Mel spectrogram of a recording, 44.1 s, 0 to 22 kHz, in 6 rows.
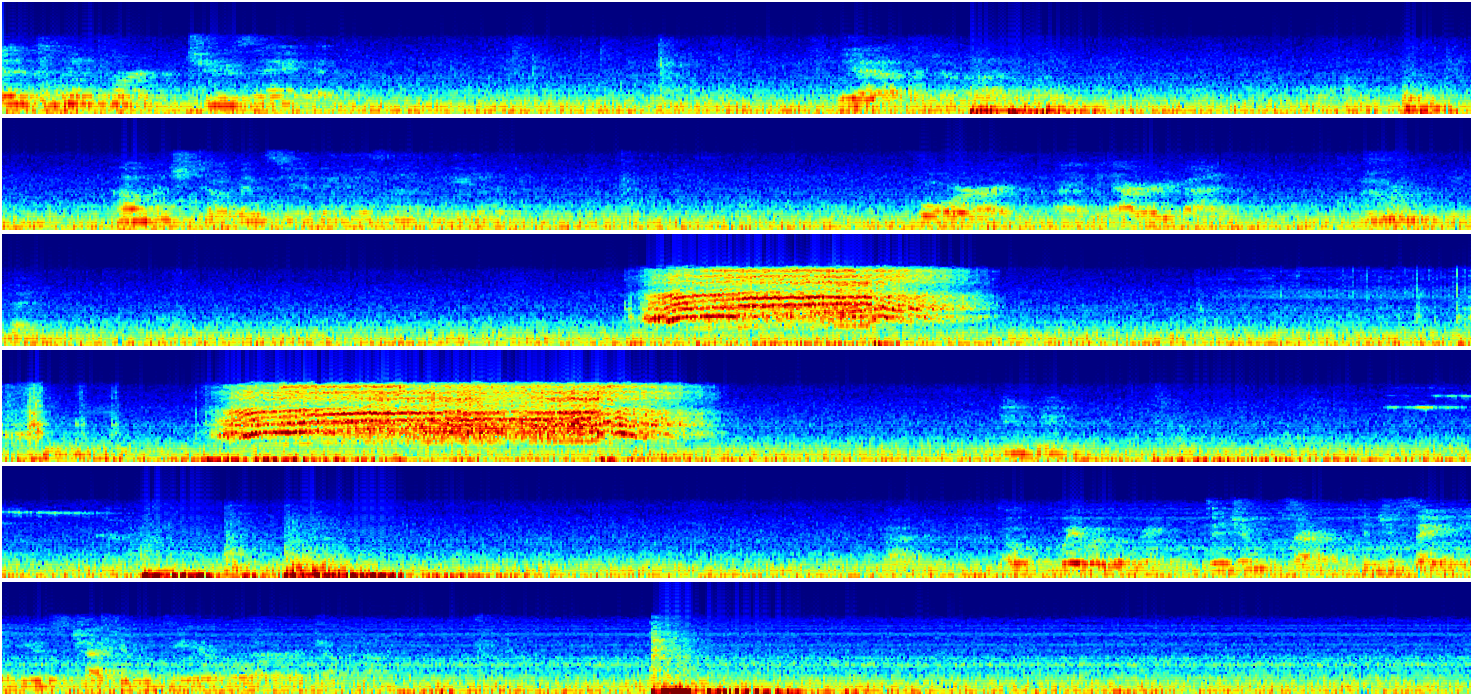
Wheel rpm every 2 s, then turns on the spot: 0, 0, 0, 0, 0, 0, 0, 0, 10, 70, 0, 40, 100, 0, 0, 0, 0, 0, 0, 0, 0, 0.
none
